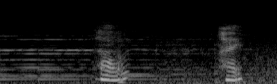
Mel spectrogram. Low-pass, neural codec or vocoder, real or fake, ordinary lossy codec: none; codec, 16 kHz, 4 kbps, X-Codec, HuBERT features, trained on balanced general audio; fake; none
